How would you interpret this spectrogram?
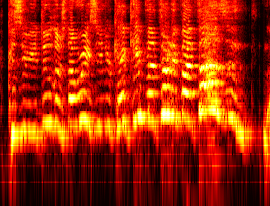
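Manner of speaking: very high, strained-up plea; hammed-up frantic prisoner; desperate film quote. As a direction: blurt it in a high put-on voice. Acting out Andy's desperate plea.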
